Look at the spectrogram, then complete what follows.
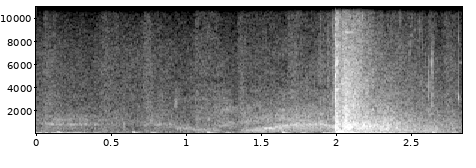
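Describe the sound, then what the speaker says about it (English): Zombie banging on a door in Project Zomboid, a few soft thuds followed by one loud, sharp slam close by, with no talk over it. "I'm hearing someone bang on my door"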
